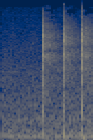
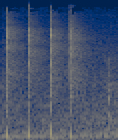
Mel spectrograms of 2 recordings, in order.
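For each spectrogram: First: live clam, solid sound. Second: dead clam, hollow.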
